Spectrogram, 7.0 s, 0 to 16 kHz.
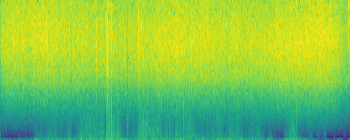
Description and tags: Wind with EQ
A recording of wind using the Zoom H6 with the included XY mic. The EQ has been changed to try to make the wind sound more mechanical.
nature, wind, stereo, field-recording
